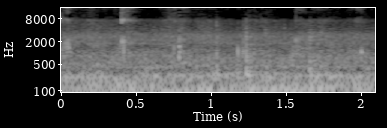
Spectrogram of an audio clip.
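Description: Close-miked eating sounds: wet chewing and lip smacks as rice and egg curry are eaten by hand. The smacks come as short sharp clicks about every half second over a steady low background rumble.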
